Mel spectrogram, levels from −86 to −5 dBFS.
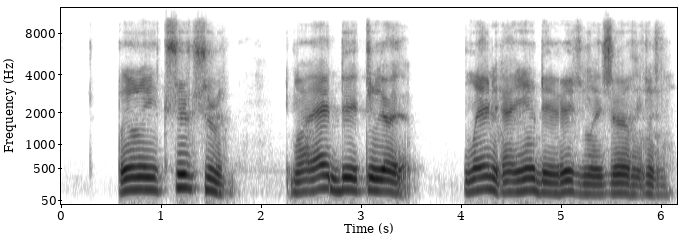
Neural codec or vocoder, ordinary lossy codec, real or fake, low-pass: autoencoder, 22.05 kHz, a latent of 192 numbers a frame, VITS, trained on one speaker; Opus, 24 kbps; fake; 9.9 kHz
